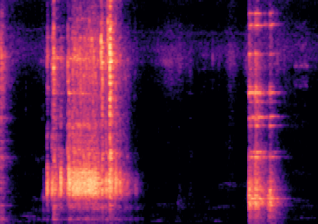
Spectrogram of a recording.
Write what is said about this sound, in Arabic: غادي نجيب هنا الكوكوط، غادي نديرو فيها هاد الحمص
